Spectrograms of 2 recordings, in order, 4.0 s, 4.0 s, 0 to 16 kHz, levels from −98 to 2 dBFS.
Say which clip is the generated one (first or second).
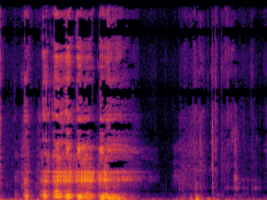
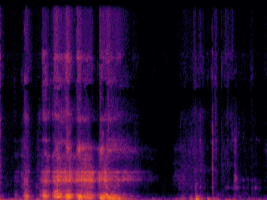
second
